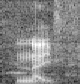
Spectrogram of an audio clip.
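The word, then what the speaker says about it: knife: ইংরেজিতে শব্দে ইংরেজি শব্দে কে এর পর এন আসলে কে সাইলেন্ট থাকে তথা উচ্চারিত হয় না। যেমন নাইফ নি ইত্যাদি।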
